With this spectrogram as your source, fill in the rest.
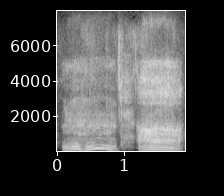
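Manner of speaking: lightly voiced pensive doctor humming over a patient; a hint of a thoughtful doctor going mm-hmm; good doctor act. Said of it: "I was doing my good doctor act".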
